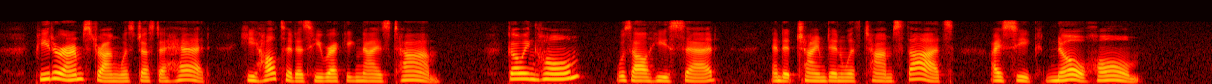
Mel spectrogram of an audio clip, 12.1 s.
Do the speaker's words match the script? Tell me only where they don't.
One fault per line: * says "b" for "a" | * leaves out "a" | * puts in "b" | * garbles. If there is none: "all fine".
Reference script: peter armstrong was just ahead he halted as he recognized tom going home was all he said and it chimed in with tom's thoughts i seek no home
all fine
